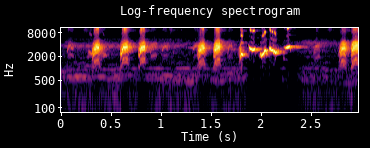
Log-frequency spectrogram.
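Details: Calling sooty-headed bulbul used to lure wild bulbuls. A few quick bright notes, then a short liquid warbled phrase, followed by two more chirps.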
